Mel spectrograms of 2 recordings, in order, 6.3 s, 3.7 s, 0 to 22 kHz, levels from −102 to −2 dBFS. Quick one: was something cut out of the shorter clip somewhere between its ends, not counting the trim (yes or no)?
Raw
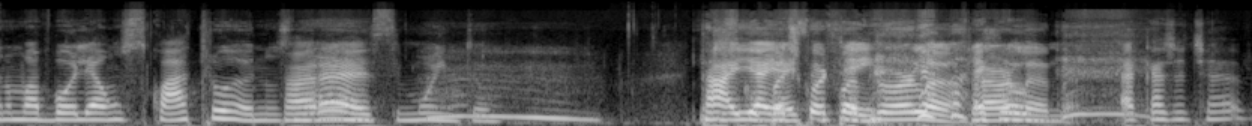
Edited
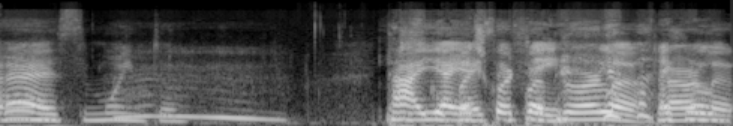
no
